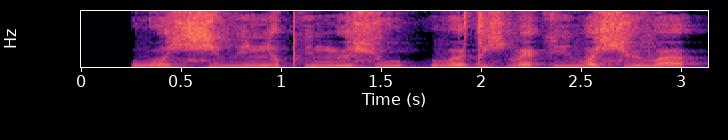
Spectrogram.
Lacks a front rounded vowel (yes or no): no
